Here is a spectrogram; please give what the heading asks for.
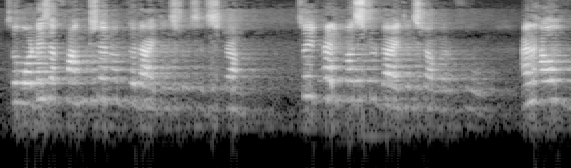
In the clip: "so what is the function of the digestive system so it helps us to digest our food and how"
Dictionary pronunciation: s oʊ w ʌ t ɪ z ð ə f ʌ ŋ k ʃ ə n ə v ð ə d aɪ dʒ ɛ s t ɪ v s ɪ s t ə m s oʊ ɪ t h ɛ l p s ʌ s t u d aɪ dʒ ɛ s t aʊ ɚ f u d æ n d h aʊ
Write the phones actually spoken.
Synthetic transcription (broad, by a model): s oʊ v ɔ t ɪ z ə f ʌ ŋ k ʃ ə n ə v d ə d aɪ dʒ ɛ s t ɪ s ɪ s t ə m s oʊ ɪ t h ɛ l p ʌ s t u d aɪ dʒ ɛ s t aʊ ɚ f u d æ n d h aʊ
